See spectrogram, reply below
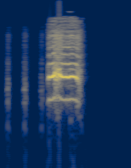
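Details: Wild red junglefowl hen: three soft clucks, then one loud, rough, drawn-out squawk lasting about a third of a second.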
